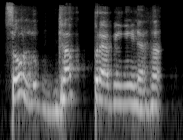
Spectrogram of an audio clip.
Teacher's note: Nacha Vana Mrigayayam Naiva Lubdha Praveenaha. Here Visarga followed by Pa. It is Upadmaniya.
